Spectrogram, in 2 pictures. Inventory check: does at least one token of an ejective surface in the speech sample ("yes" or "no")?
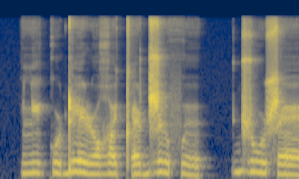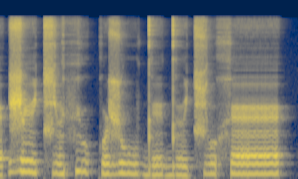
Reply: yes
